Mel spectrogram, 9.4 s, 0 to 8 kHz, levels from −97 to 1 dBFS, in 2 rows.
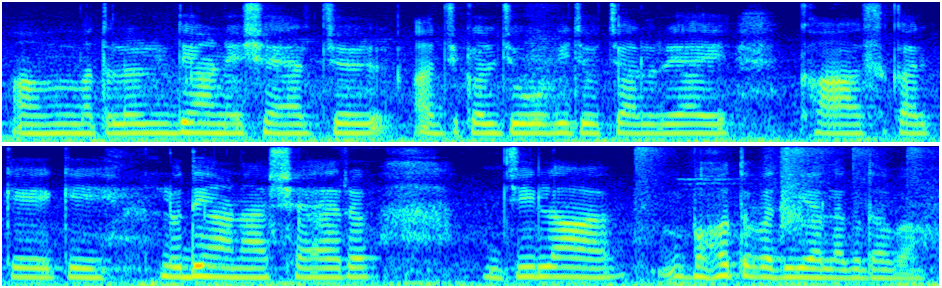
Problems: constant background noise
